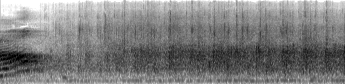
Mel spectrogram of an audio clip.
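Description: An audience at an official investment-launch event in Kaohsiung applauds, the clapping swelling loud at the start and then settling into a sustained, fairly even wash of hands, with a brief voice at the very beginning.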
